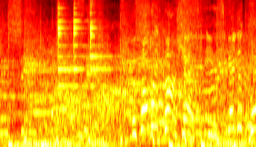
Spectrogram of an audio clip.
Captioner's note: bell ringing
